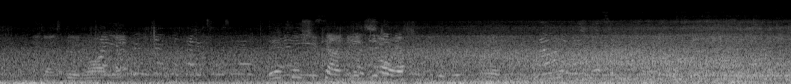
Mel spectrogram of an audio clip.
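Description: Vehicle engines hum faintly in the distance.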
